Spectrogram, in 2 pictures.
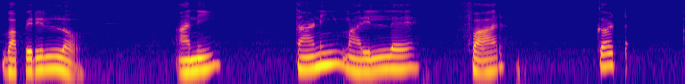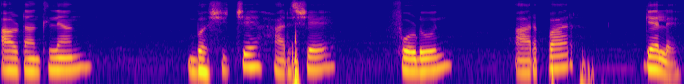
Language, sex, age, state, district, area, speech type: Goan Konkani, male, 18-30, Goa, Salcete, rural, read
